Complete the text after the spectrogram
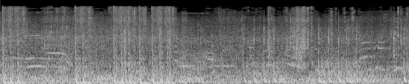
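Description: Explosions boom and flames roar.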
